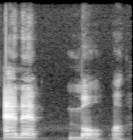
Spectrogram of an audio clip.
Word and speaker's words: animal: 정확히 발음은 animal보다는 니와 네 사이에요. animal. 뭘 아니고 뭐이라고 해서요. animal 정도로 해요.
